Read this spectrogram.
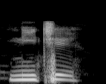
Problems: none marked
